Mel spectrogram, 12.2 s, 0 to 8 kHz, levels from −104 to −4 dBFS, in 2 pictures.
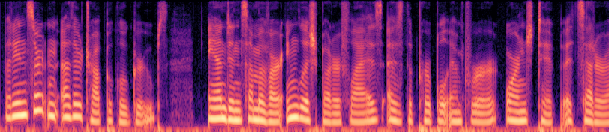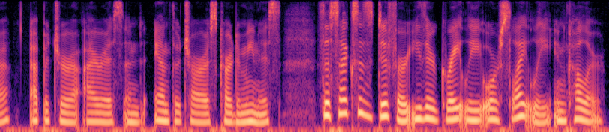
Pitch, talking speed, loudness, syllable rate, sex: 185 Hz, 165 wpm, -19 LUFS, 4.6 syllables/s, female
